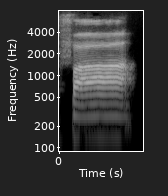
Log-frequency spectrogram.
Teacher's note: আমরা 14 নম্বর মাখরাজে আসি 14 নম্বর মাখরাজ নিচের ঠোঁটের পেট সামনের উপরে দুই দাঁতের আগার সঙ্গে লাগাইয়া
